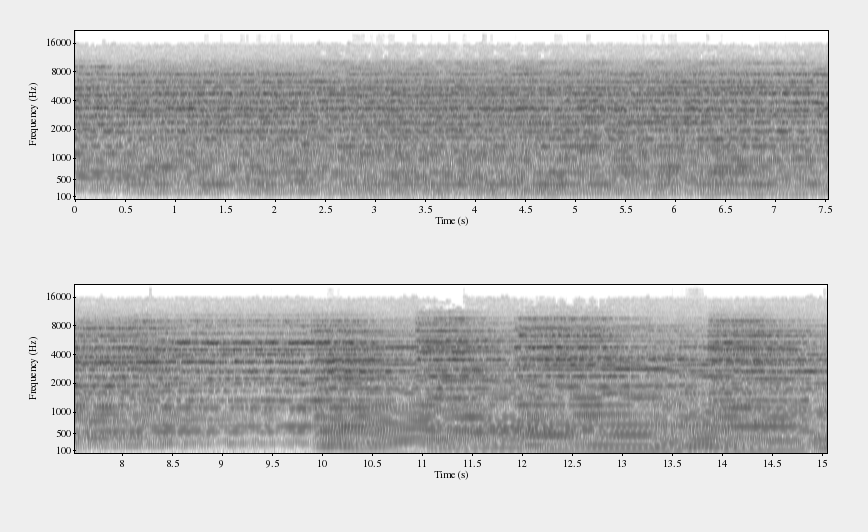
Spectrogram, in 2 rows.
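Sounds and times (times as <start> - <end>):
organ chords: 0.0 - 15.0.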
